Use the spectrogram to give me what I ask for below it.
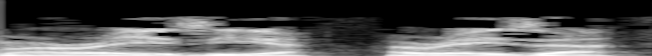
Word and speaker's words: Araiza: Matt Araiza, I believe is how you pronounce his name, Araiza,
